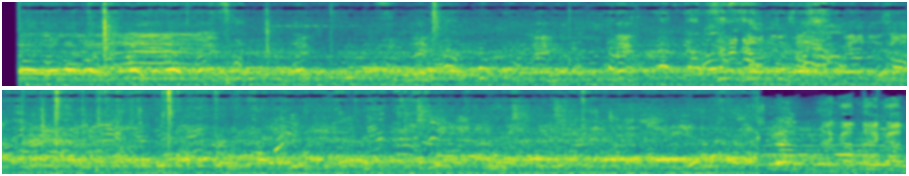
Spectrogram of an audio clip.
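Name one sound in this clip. A crowd of men and women shouts and argues loudly outdoors.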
